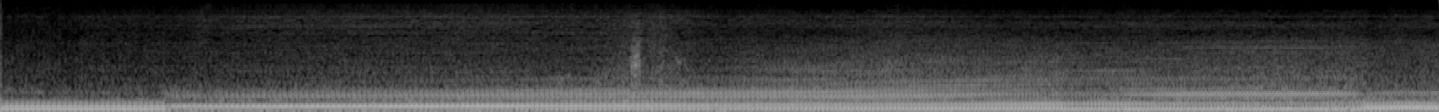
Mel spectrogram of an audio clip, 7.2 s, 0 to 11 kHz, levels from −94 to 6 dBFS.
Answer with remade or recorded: recorded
